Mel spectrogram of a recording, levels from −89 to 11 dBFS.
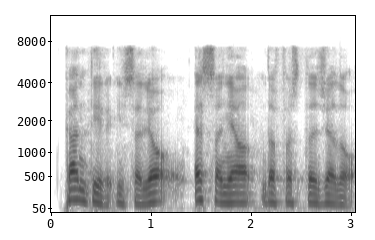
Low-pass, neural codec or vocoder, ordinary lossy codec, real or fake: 7.2 kHz; codec, 16 kHz, 4.8 kbps, FACodec; AAC, 48 kbps; fake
